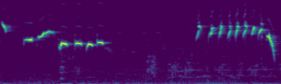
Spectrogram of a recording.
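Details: Song of a white-rumped shama used to provoke other shamas, varied whistled phrases sliding up and down, a brief lull, then a rapid series of high chirps ending in a falling note.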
